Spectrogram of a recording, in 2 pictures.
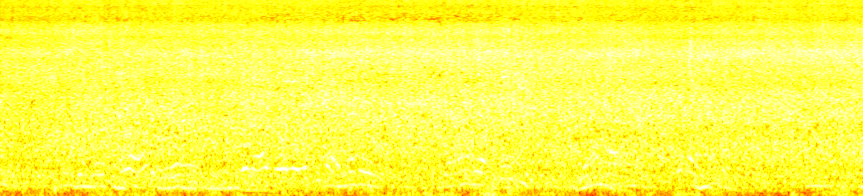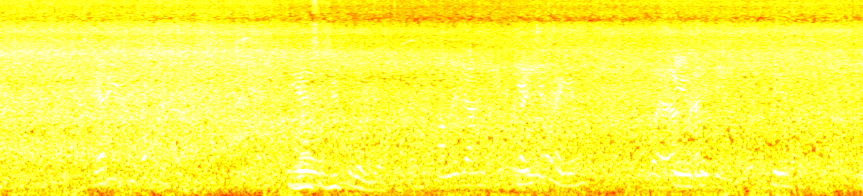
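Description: Cold river water near Sharda flowing in a steady, broad rushing wash that continues unbroken, close and fairly loud, with faint talk mixed in.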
